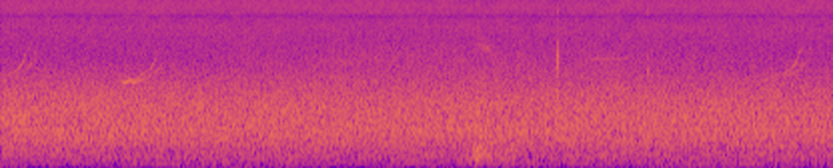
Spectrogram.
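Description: Hushed outdoor golf gallery standing silent over a putt: a steady faint hiss of open air, with a few faint bird chirps and one soft knock about three and a half seconds in.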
